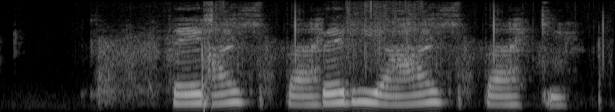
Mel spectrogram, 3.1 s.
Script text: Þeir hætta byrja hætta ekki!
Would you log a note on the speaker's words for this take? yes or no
no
